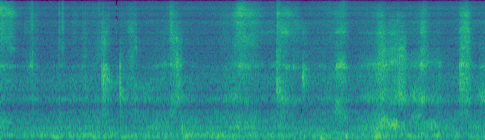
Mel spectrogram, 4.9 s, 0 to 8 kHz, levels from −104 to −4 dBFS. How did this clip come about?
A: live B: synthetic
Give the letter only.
B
